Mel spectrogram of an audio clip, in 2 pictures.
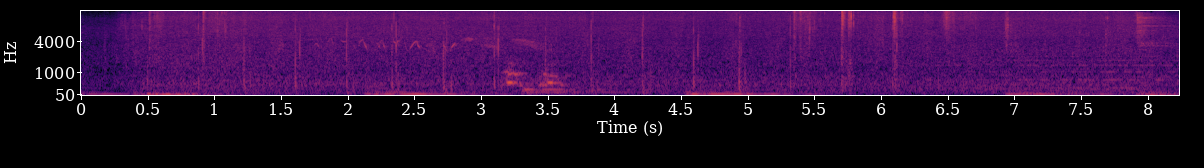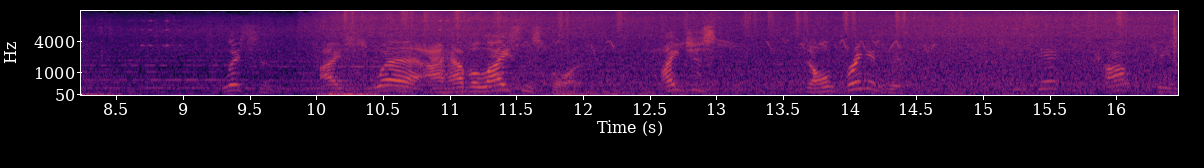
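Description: Footsteps fall steadily on a path and grass.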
